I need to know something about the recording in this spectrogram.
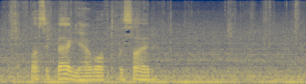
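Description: Plastic wrap crinkles close by.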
